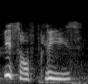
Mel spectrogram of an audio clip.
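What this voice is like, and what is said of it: Bad put-on English accent. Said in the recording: “your English accent again there? ... That's a terrible English accent. ... It was kind of cute.”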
